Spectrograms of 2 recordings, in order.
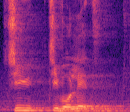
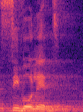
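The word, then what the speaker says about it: Shibolet: Si respondían le añadían, "Pues di chibolet." Pero le decían civolet porque no podían pronunciar correctamente.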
